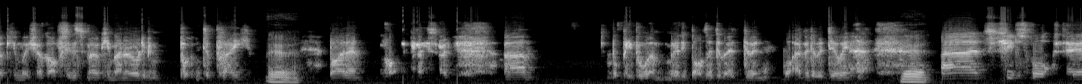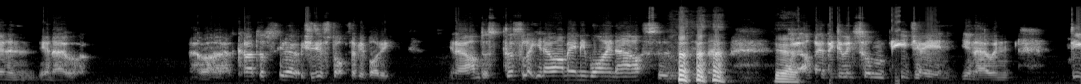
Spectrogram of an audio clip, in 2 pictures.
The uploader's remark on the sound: He even performs some live music (over the phone due to the coronavirus)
